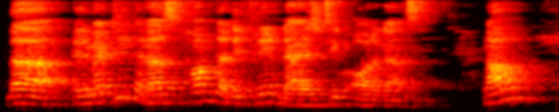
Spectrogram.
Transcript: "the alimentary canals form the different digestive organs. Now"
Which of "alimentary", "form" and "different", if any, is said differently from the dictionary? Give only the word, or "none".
alimentary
